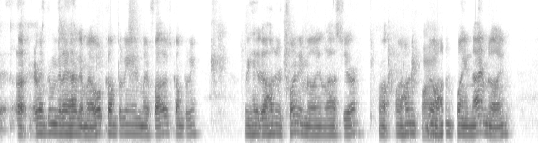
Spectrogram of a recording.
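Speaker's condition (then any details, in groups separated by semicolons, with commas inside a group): ALS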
